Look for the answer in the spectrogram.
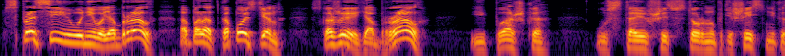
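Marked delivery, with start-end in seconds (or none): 0.0-4.2 high, loud indignant shout; закричал. A narrator's reading. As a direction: shout down the accuser, drawing it out. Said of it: "закричал притихший был Бакланов". (возмущённый громкий крик)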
